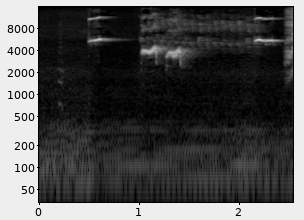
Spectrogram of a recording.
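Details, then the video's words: Greater green leafbird, sung to prompt other birds, giving thin high whistles and two short warbled notes with pauses between, low hum in the background. "Cucak ijo gacor di jamin bikin yang lain ikut rajin bunyi dan emosi"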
